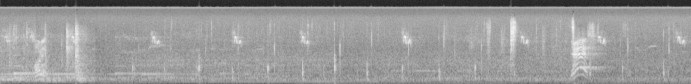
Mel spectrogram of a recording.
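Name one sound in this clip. Footsteps tap along a hard path.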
